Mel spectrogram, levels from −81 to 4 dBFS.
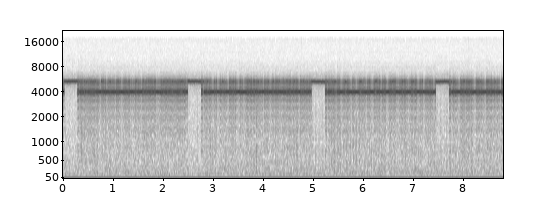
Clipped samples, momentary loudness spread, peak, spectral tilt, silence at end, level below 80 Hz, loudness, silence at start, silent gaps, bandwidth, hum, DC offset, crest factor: under 0.1%; 2 LU; -12 dBFS; 1 dB/octave; 0 s; -60 dBFS; -16 LUFS; 0 s; none; 18 kHz; none; 0.7%; 8 dB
